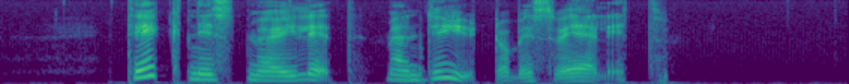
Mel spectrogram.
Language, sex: Swedish, female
